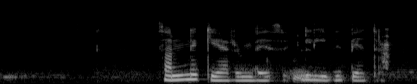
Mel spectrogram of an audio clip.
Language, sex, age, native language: Icelandic, female, 9, Icelandic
